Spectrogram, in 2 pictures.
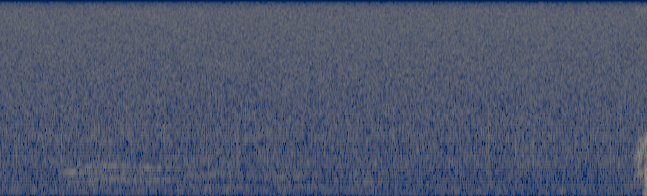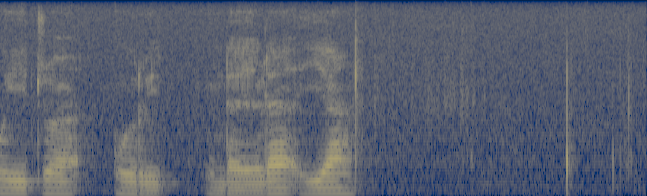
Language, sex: Venda, male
